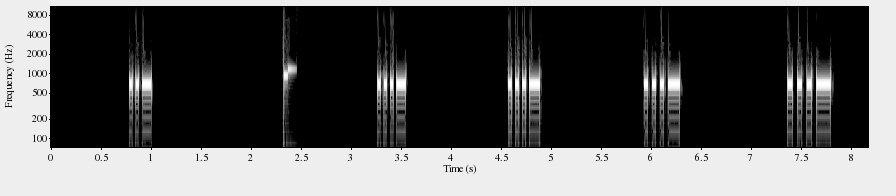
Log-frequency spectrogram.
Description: Morse code, heard as a keyed tone, about 34 wpm, spaced as for 8 wpm, 700 Hz. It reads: U VVVV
